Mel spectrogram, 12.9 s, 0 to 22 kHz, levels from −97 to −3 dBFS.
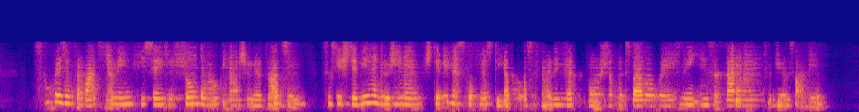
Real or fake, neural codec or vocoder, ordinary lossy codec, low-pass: fake; codec, 44.1 kHz, 0.9 kbps, DAC; AAC, 48 kbps; 5.4 kHz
